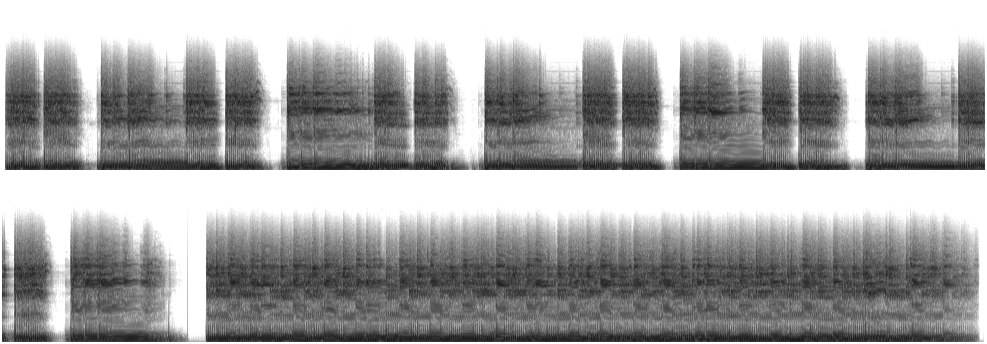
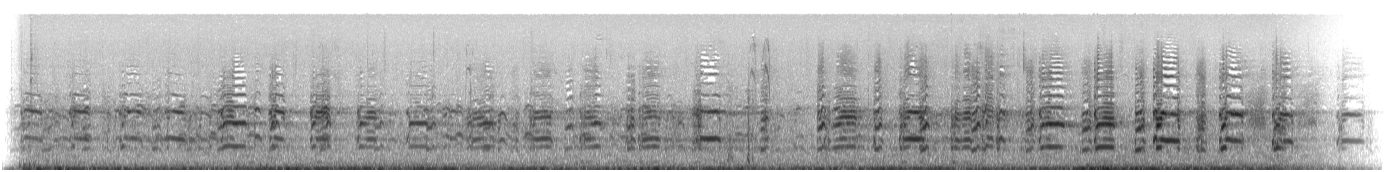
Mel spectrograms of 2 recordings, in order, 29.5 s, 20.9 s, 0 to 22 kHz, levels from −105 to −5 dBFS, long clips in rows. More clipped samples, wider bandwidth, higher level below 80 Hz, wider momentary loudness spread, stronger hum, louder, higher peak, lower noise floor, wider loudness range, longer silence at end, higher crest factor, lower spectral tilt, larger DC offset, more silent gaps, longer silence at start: neither; second, 6 kHz vs 16.5 kHz; first, -24 dBFS vs -34 dBFS; second, 6 LU vs 15 LU; neither; first, -17 LUFS vs -29 LUFS; about the same, -4 dBFS vs -6 dBFS; second, -44 dBFS vs -52 dBFS; second, 1 LU vs 10 LU; second, 0.15 s vs 0.5 s; second, 14 dB vs 22 dB; first, -7 dB/octave vs -4 dB/octave; neither; neither; second, 0.05 s vs 0.25 s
